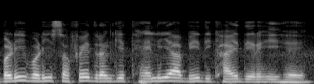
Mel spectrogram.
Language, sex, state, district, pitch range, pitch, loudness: Hindi, male, West Bengal, Alipurduar, 125-150 Hz, 145 Hz, -17 LUFS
